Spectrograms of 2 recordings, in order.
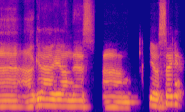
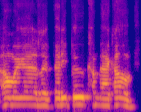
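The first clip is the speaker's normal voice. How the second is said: mock pleading; 6 semitones higher than usual. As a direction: beg the runaway dog to come home. Humans begging dog return.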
